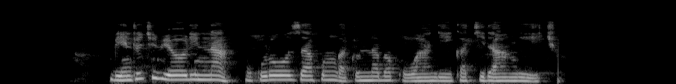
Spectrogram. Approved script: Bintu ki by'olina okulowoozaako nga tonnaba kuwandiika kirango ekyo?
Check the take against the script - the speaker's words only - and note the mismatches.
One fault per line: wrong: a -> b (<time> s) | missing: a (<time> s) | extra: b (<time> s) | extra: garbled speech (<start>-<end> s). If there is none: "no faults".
no faults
